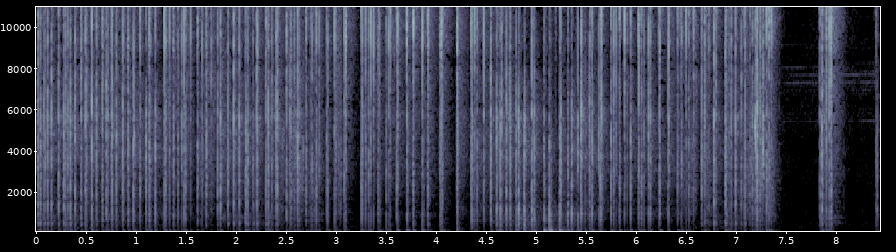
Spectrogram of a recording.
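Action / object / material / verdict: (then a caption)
tap / wooden floor / wood / none. Long dark-painted fingernails on both hands rapidly tap and scratch a large, solid, dark glossy hardwood floor. The result is a dense, continuous stream of crisp, bright clicks and scratchy rasps with almost no ring. Near the end it drops to near silence, with one brief burst before stopping.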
